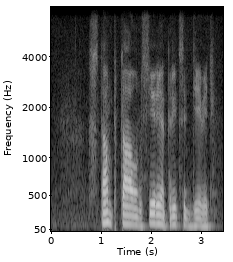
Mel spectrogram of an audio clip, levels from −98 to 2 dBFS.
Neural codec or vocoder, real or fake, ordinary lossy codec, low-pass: codec, 16 kHz, 6 kbps, DAC; fake; Opus, 24 kbps; 7.2 kHz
